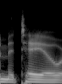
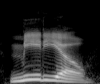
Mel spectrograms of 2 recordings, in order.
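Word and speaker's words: Meteo: pretty high so it's is it medio it's media i think i pronounced it mateo earlier medio the second level in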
